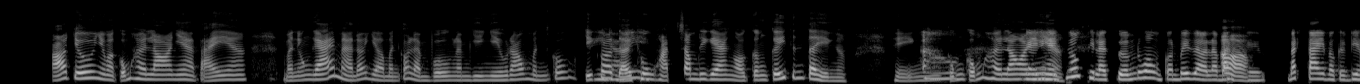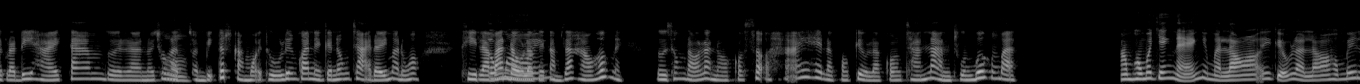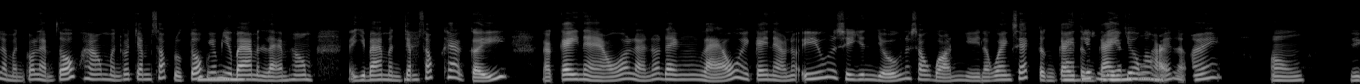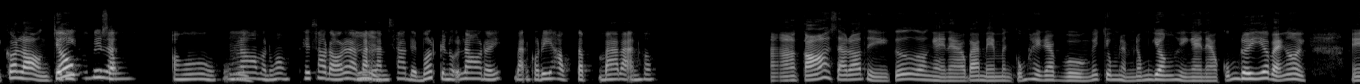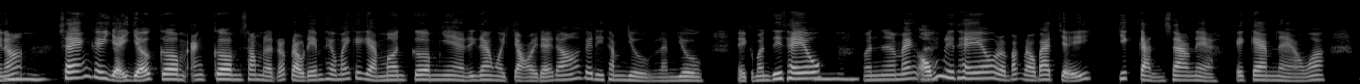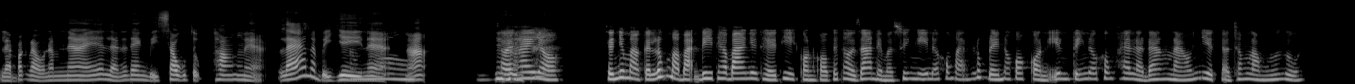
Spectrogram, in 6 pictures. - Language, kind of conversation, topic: Vietnamese, podcast, Bạn có thể kể về một lần bạn tìm được một nơi yên tĩnh để ngồi lại và suy nghĩ không?
- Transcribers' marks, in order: tapping; other background noise; "một" said as "ừn"; laugh; laugh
